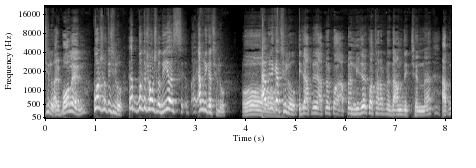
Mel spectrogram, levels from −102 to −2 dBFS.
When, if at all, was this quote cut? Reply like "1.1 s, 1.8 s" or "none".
5.1 s

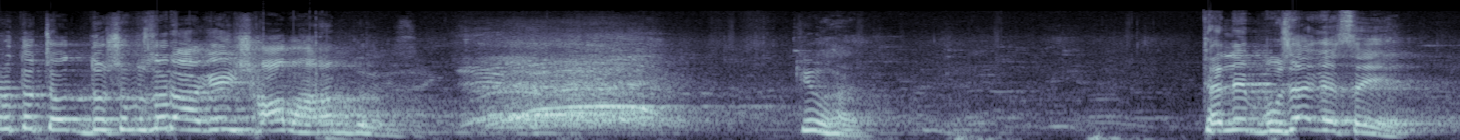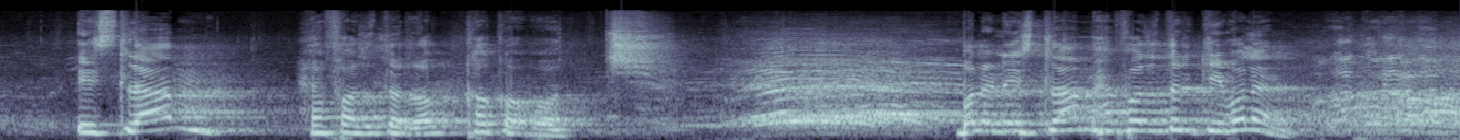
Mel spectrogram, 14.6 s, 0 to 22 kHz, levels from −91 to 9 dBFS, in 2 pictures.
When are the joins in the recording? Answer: none

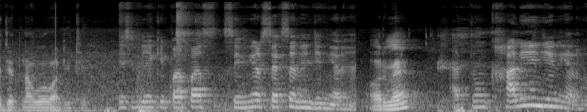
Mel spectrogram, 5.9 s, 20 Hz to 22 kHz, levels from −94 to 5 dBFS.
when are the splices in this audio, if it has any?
1.1 s

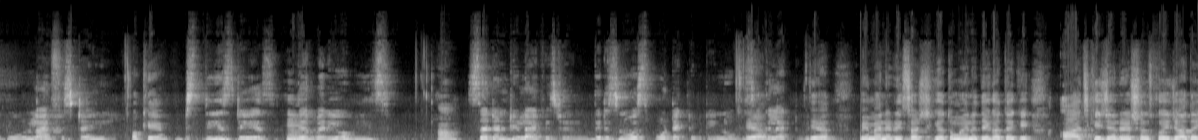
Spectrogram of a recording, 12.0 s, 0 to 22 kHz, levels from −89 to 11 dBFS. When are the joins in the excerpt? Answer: 1.9 s, 8.6 s

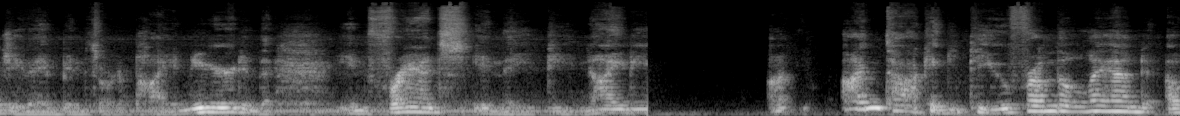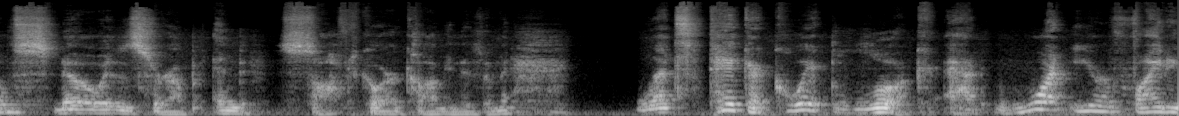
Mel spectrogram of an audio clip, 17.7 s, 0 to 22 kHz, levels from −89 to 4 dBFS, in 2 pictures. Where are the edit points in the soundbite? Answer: 4.9 s

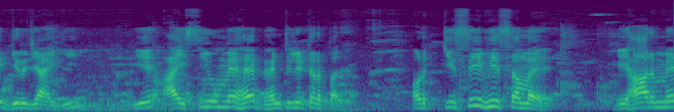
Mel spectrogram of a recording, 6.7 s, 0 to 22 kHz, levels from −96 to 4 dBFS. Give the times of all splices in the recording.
none

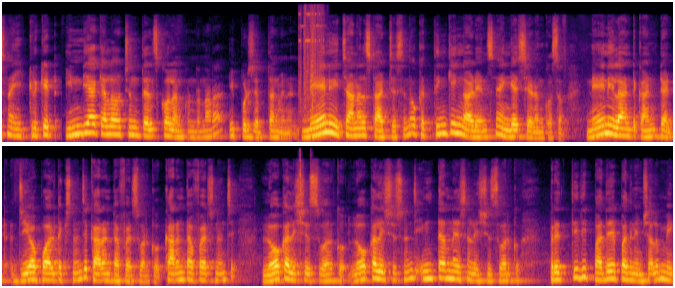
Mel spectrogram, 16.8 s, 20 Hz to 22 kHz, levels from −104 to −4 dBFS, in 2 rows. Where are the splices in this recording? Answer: none

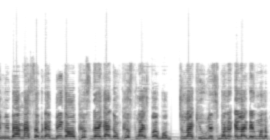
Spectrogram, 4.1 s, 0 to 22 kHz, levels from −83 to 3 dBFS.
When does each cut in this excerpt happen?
none

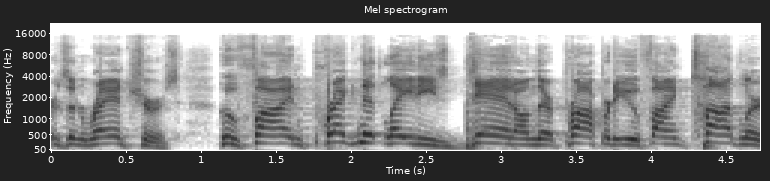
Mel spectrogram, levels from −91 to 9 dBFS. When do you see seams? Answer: none

